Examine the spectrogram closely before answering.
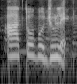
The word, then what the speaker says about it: Atogbojule: Because we are in Yoruba. Yeah. So we're saying Atogbojule. That's how we could, pronounce it.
